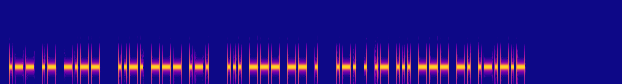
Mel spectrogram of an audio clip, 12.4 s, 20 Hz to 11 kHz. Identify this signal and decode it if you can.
Morse code, heard as a keyed tone, about 22 wpm, 700 Hz. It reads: WAY FOR SOME REASON.
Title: Sentences from Top 700 Words 22wpm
